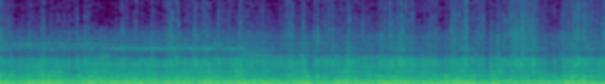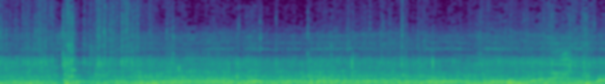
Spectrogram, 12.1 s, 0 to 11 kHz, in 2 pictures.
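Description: Inmotion V14 electric unicycle riding fast over a dirt trail: steady tyre and wind noise, with a faint hum that rises in pitch about halfway through and drops again near the end. A single sharp knock comes about seven seconds in.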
